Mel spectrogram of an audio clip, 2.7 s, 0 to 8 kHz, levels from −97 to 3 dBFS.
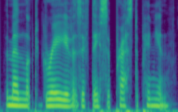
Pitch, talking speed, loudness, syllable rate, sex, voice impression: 175 Hz, 200 wpm, -20 LUFS, 6.2 syllables/s, female, feminine, adult-like, soft, sweet, kind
